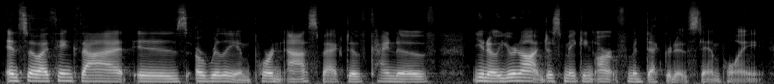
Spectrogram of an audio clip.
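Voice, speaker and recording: Very deep-voiced woman, conversational interviewer. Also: expressive, moderate pace, a little mellow, clean tone. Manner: engaged, affirming. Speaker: curator and interviewer.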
